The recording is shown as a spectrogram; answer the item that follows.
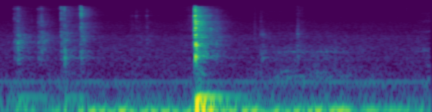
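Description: Computer keyboard typing: a few quick keystrokes, then one louder key press about a second in and a few lighter ones after.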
